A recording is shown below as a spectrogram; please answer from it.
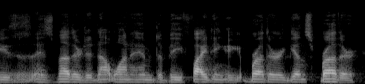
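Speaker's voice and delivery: ordinary talk, nothing marked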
